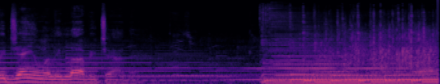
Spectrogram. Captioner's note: applause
